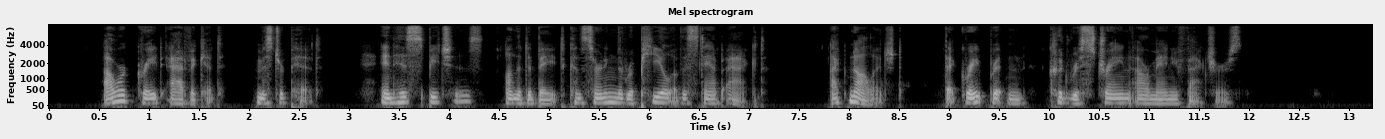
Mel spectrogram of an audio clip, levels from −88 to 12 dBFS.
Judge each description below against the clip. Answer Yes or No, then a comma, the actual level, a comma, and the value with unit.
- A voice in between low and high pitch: No, low, 120 Hz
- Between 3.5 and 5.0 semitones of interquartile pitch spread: No, average, 2.8 semitones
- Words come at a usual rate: No, slow, 120 wpm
